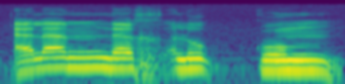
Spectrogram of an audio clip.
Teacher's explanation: hilang qafnya, yang tersisa adalah kaf dalam keadaan tasydid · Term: Idgham kamil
